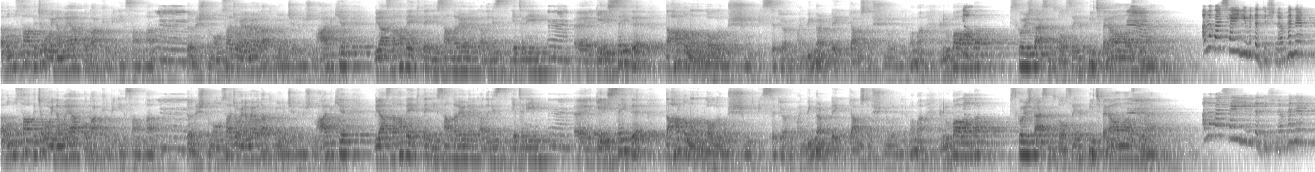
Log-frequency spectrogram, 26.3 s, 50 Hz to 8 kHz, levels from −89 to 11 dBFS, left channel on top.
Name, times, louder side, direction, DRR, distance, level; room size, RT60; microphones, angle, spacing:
voice 1, 0.0-3.1 3.7-7.2 7.5-10.8 11.5-19.6 20.2-23.2, right 1 dB, 20° right, 0 dB, 0.6 m, -28 dB
voice 2, 3.1-3.8 10.9-11.4 19.2-19.5 22.5-23.0 24.0-26.1, left 6 dB, 75° left, 9 dB, 0.4 m, -31 dB
13.5 x 4.6 x 2.3 m, 2.6 s
head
